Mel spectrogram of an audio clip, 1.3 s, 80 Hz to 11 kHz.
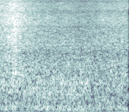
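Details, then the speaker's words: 34-year-old woman, second pregnancy, in labour with full dilation and ruptured membranes; Doppler over fetal back on left maternal abdomen gives rhythmic whooshing pulses at 128 beats per minute: normal fetal heart sounds. "jadi sini ada di jantungnya normal"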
